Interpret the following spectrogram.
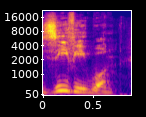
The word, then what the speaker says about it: ZV-1: about the Sony ZV-1, or if you live in the USA, the Sony ZV-1. ZV rhymes with TV, that actually sounds a bit better, doesn't it? But I'm sticking with ZV-1 here because I'm British.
